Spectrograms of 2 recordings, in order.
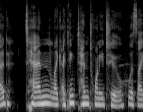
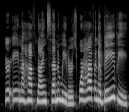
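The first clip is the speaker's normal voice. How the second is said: nurse announcing; 8 semitones higher than usual. Retold or imitated. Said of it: "They're like".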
